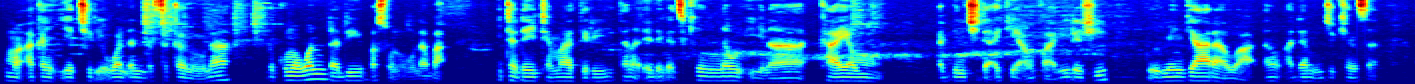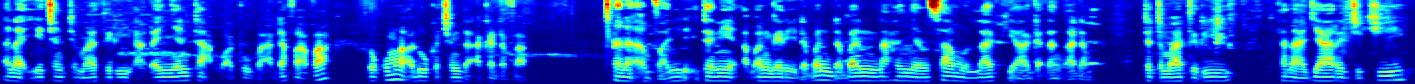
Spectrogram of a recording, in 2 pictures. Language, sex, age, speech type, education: Hausa, male, 15-29, spontaneous, tertiary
